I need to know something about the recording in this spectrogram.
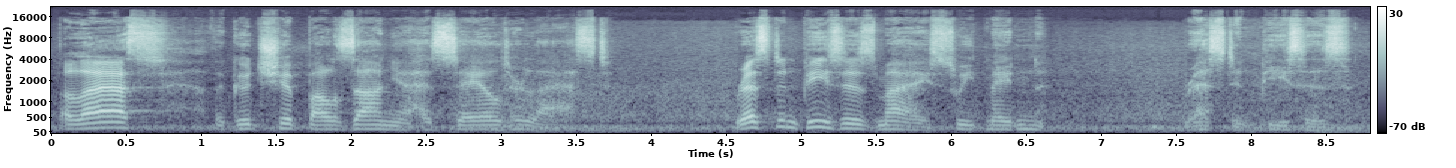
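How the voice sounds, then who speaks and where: A mournful undead pirate captain in a fantasy game. He draws his words out slowly and hammily. Loud ambience runs behind him. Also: mid-range voice, lively intonation, heavy background noise. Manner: theatrical, drawn-out lamenting. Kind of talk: hammy video game acting.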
